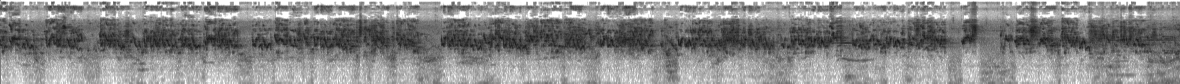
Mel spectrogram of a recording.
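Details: Baby budgerigar singing: dense, nearly unbroken high twittering chatter of quick chirps and warbled notes, with a few brief pauses and occasional soft low bumps underneath.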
